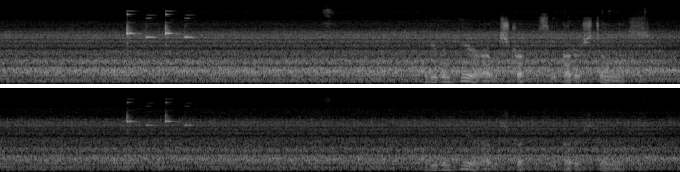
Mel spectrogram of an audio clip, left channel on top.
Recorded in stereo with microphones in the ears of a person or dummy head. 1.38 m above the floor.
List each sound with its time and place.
0.0 s a fan: 25° left (ahead or behind)
1.3 s a doorbell: 15° left (ahead or behind)
4.2 s a man speaking: 60° left (ahead or behind)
